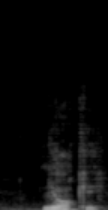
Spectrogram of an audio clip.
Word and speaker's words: gnocchi: raffle under secret aliases how do you pronounce gnocchi gnocchi you don't say the g wow who's asking that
